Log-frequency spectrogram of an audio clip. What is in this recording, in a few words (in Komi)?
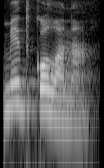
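"медколана", Komi, female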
